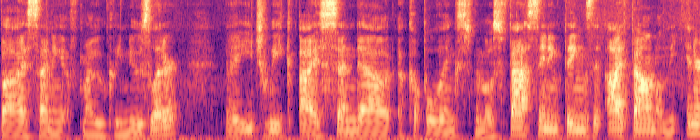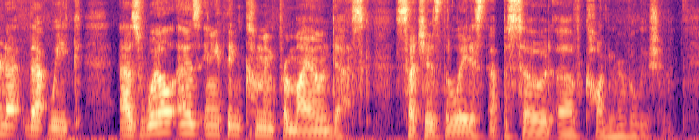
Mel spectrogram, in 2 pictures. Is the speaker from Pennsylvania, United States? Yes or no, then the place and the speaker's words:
no; Seattle, Washington, United States; UW, University of Washington, in my hometown of Seattle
